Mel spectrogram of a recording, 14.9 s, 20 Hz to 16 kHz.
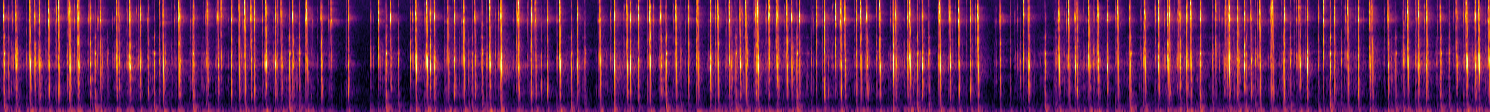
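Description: A mechanical keyboard with all-cream plastic keycaps and a knob, resting on a desk mat, is typed on rapidly with fingertips and long nails. It gives a dense, steady stream of short, crisp clacks with a bright click centered around 1.7 kHz and very little low end. Brief pauses fall near 3.5 and 10 seconds.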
